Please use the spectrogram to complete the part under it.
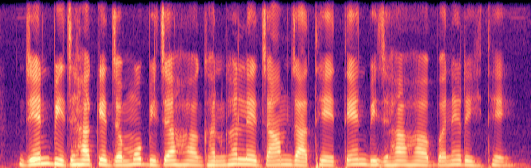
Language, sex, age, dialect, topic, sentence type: Chhattisgarhi, female, 31-35, Central, agriculture, statement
